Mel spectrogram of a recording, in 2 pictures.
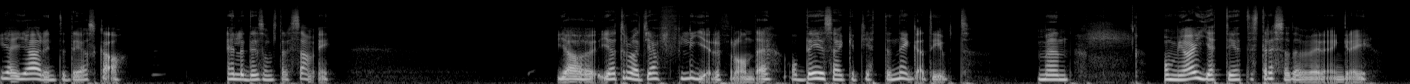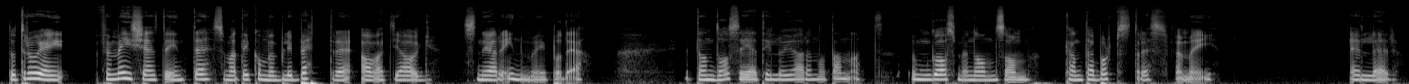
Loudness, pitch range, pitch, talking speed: -22 LUFS, 210-250 Hz, 225 Hz, 160 wpm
